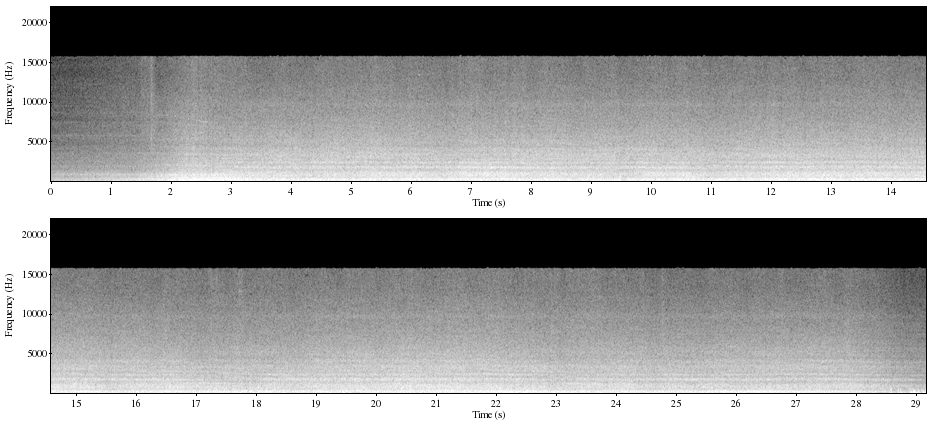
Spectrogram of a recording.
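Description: A long train passing close at speed: the sound builds over the first two seconds, holds steady and loud through the passage of its cars with a steady high whine over the rumble, then drops away near the end with a brief louder jolt.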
